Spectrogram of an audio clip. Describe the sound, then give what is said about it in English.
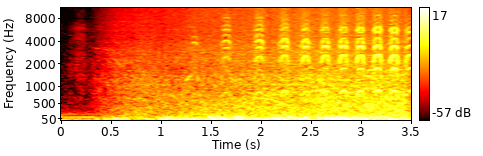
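Waves wash steadily onto Treasure Island's municipal beach, where vegetation grows near the water and seaweed is accumulating, with a low, rumbling roar and some wind, while a bird gives a rapid series of short, high, chirping calls over the surf. “Vegetation is growing near the water on Treasure Island's municipal beach, and seaweed is accumulating.”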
